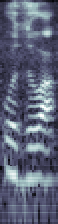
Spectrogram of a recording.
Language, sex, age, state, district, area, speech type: Marathi, male, 18-30, Maharashtra, Yavatmal, rural, read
